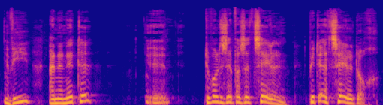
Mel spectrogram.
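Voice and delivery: put-on high-pitched, questioning young wife. Young wife urging her old husband to tell, high and insistent. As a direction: lift the voice high and prod him along. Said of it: "sagte seine junge Frau".

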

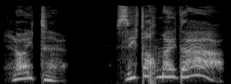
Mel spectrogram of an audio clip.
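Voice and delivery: high gasping call. Acted. Rufus spotting the pool, high breathless gasp. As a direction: gasp it out in wonder. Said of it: "japste Rufus".

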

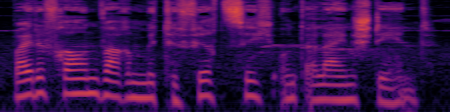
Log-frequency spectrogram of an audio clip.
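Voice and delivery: ordinary talk, nothing marked

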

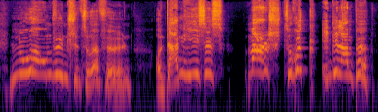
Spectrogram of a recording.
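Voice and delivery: very high, loud squeaky ghost cry; pitiful little ghost. Acted. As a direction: wail it like a tiny trapped ghost. Ghost explains.

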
